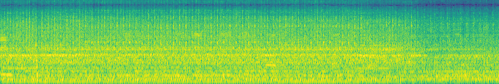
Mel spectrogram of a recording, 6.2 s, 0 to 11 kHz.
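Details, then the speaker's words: IH 915 combine, idle for a dozen years, bought at auction: steady, even, very quiet idle with no knocks or misses while a hydraulic oil line still leaks; engine runs normally. "we're we're still leaking away okay really really quiet though dang"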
